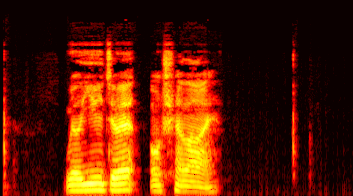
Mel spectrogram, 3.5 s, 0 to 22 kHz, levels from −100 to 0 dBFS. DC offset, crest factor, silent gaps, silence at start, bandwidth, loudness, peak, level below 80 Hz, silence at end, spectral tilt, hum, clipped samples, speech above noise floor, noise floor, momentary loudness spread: under 0.1%; 18 dB; none; 0.65 s; 9.4 kHz; -18 LUFS; -2 dBFS; -60 dBFS; 1.35 s; -4 dB/octave; none; under 0.1%; 63 dB; -81 dBFS; 8 LU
